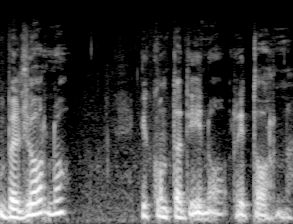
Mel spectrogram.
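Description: A man's fairly slow delivery with very wide pitch swings and vocal fry. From Italy, Romagna. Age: 80s+. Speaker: screenwriter. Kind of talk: interview answer. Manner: lively. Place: home room.

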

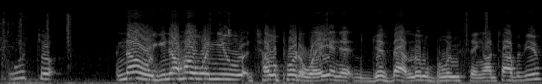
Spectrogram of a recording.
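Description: Noticeable background noise under a fairly quick delivery. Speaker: gaming streamer. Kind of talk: casual gaming chat. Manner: excitable. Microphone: headset.

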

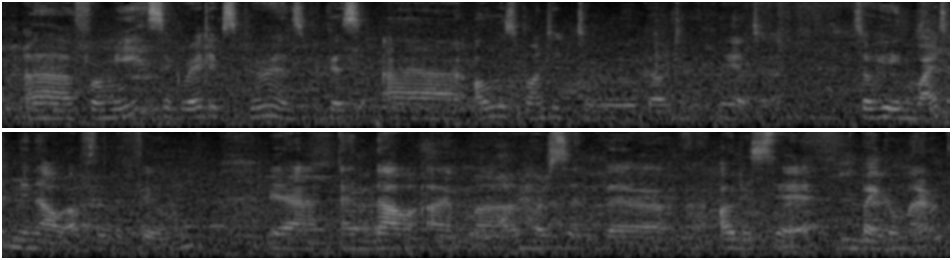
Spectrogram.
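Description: A woman speaks at a moderate pace. Loud background noise is present. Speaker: film actress. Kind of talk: interview answer. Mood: warm, thoughtful, occasionally laughing. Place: street.

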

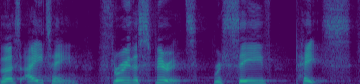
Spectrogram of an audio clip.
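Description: Against a quiet background, a man with an Australian accent speaks at a very slow pace in a high pitch with ordinary pitch variation. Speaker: pastor. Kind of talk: sermon. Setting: church. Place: church.

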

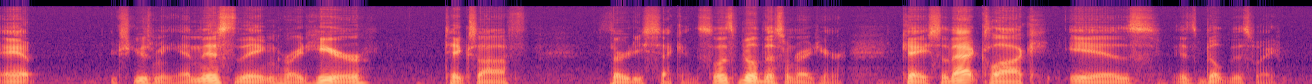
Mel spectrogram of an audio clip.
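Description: With vocal fry and a very deep, low pitch, a man talks at a fairly slow pace, leaving long, frequent pauses, his loudness swinging widely. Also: ordinary pitch variation. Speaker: gaming video creator. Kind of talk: tutorial. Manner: hesitant, many fillers.

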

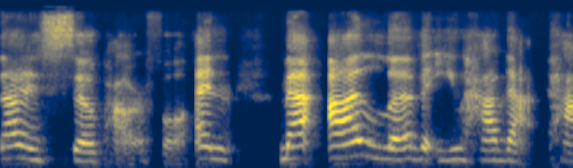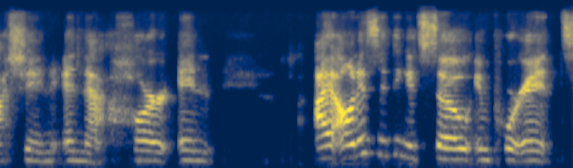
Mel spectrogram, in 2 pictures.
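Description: Her pitch moves in an ordinary way. The woman keeps to a fairly slow pace. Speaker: ministry leader and show host. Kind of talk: casual chat. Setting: video call. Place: home room. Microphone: video call.

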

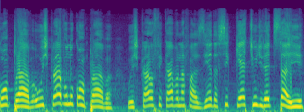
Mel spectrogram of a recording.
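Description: This man's voice sits extremely high in pitch, with a dark, mellow tone and ordinary pitch variation. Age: young. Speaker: political activist; public council speaker. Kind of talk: speech at city council meeting. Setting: city council chamber. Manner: halting. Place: hall. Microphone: podium.

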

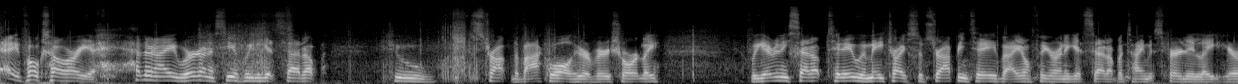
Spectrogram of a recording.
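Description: Light background noise is present. Over it, a man speaks at a very fast pace. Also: ordinary pitch variation. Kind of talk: casual vlog chat. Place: open country.

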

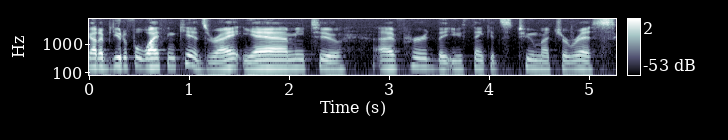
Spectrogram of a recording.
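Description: With a medium pitch, a man talks at a moderate pace and keeps a fairly even intonation. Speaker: graduate creative writing student. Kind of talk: reading aloud. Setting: stage with audience. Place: hall. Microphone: handheld.

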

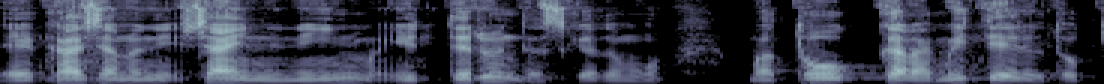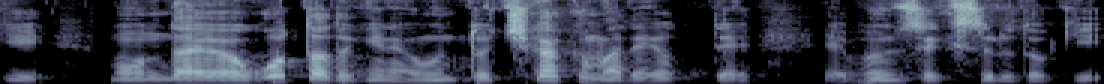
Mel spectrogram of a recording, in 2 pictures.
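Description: Over a quiet background, a man talks at a fairly quick pace with lively intonation and big swings in loudness. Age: 50s. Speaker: company CEO; speaker. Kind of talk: conference keynote presentation. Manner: formal. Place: hall.

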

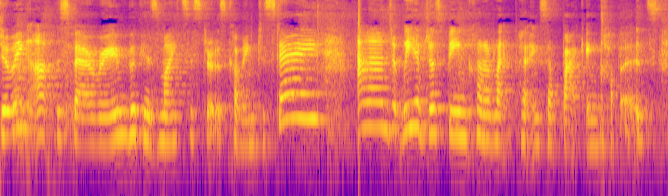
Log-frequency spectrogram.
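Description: The voice shows ordinary pitch variation, with audible room echo and light background noise. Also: woman. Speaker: home renovation vlogger. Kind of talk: casual vlog chat. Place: home room. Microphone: phone near.

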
